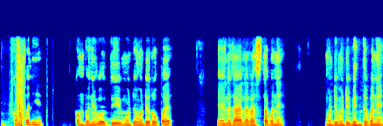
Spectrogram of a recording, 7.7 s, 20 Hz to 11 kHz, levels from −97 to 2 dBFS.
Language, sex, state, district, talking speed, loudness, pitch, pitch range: Marathi, male, Maharashtra, Pune, 135 wpm, -20 LUFS, 145 Hz, 140-150 Hz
